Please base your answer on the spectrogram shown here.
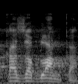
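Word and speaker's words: Casablanca: Hasan dua di Kota Kasablanka Hai ibukota Maroko tempat saya kuliah nama negaranya Maroko ibukotanya tulisannya Caca blancha cara bacanya Kadzab langka Kaza artinya rumah Blanca artinya putih Kasablanka rumah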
